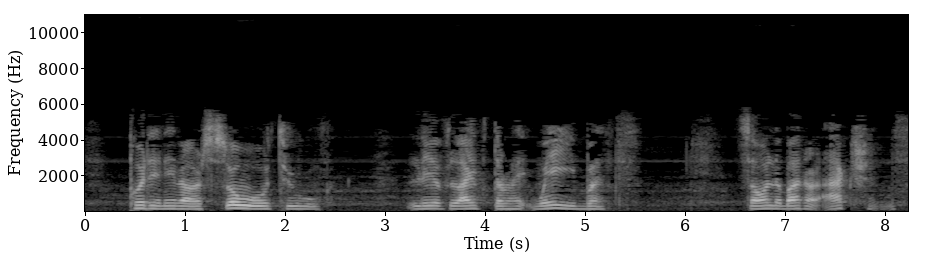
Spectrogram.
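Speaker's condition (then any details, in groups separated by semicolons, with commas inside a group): Cerebral palsy; birth brain injury, oxygen excess; abnormal voice, can barely talk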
